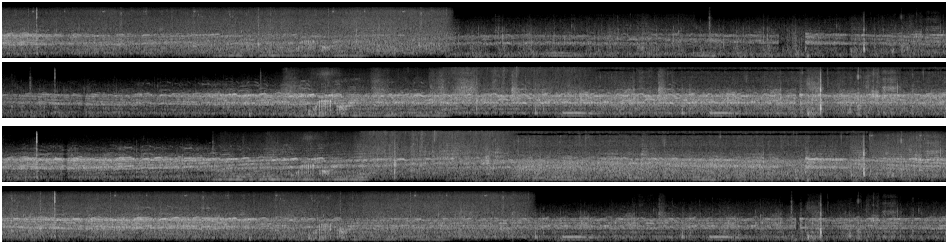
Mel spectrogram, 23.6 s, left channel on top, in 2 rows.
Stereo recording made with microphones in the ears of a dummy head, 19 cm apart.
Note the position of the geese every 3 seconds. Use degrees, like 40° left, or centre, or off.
40° right, 80° right, 80° right, 70° right, 40° right, 50° left, 60° left, 60° left.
